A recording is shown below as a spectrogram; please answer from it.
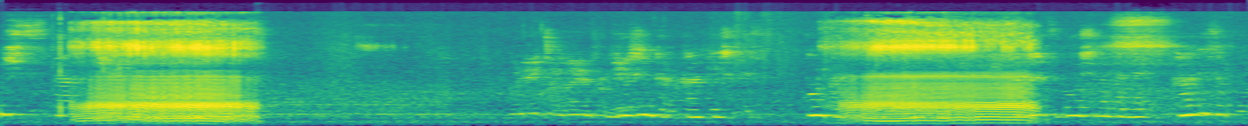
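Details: Black pug napping: loud, long fluttering snores on each breath, with softer snorting and whistling breaths between; heavy snoring.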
